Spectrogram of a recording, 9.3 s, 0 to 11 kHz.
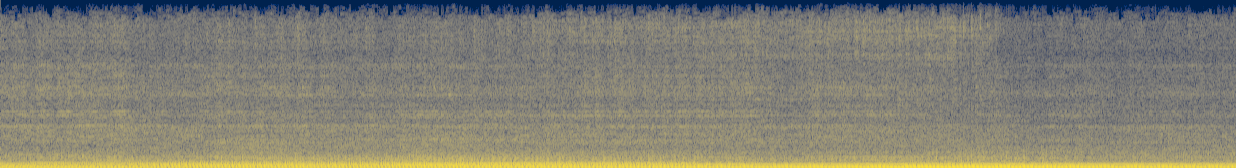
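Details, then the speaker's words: Toyota 3.4 V6 truck camper with a new loud exhaust idling shortly after a cold start: a deep idle with a light metallic rattle from the loose temporary exhaust hangers. "You can hear those temporary hangers really rattling."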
